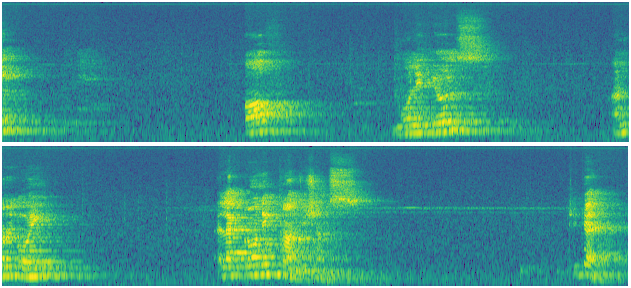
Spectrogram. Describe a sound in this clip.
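A man speaks calmly and clearly, pausing between phrases.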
